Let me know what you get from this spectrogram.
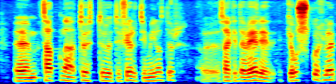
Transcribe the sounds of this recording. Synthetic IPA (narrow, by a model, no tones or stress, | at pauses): θat̪nat̪ʰʏht̪ʏʏt̪ʰɪfjʏːɾʏt̪ʰimiːnut̪ʏɾ̥ | θaðcɛːt̪avɛːɾɪðcowskʏlœɥp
